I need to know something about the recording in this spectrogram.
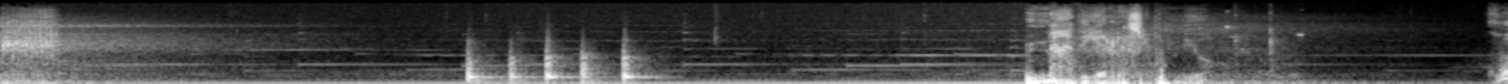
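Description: A series of about five quick, sharp knocks on the bathroom door of a corner shop before entering, followed by a louder burst of rustling or door handling noise over a low steady hum.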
